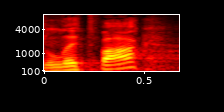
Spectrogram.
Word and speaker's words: Litvak: Say Litvak. Litvak are Jews who came from Eastern Europe, from Lithuania. Litvak is the Yiddish pronunciation of someone who comes from Lithuania.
